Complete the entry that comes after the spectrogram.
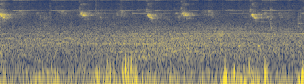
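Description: A small bird calling a short chirp over and over, about once every second and a half, over a steady low background noise.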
